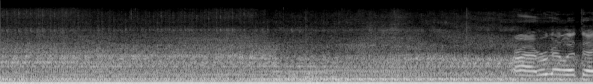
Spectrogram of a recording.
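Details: 2000 Cat 563D ex-USMC vibratory roller, Cat 3116 diesel, 25 original hours, warming after cold start: loud steady idle with low even drone holding constant, no knocks or misfires; normal.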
